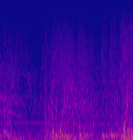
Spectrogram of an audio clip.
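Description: Game laser blasts zap and crackle in a battle.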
